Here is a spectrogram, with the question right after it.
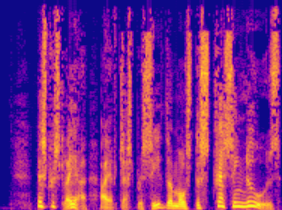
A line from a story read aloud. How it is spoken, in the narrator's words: sputtered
